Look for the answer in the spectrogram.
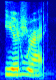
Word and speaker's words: Io Shirai: Io Shirai? Is that how you say it? – Yes. Yeah, Io Shirai.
